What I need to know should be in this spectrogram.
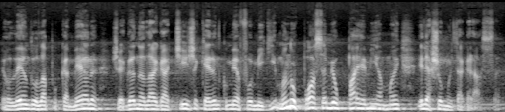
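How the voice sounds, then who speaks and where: A man's voice: on the high side, a little fast, hardly any pauses, dark tone. An older man with a Brazilian Portuguese accent, preaching and telling a children's story in a church hall in a rambling storyteller's manner. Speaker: church speaker. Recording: reverberant church hall, faint noise.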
